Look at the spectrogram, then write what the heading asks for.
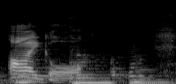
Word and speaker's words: Igor: his hunchbacked sidekick Igor now it's pronounced igore Marty suffered from thyroid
